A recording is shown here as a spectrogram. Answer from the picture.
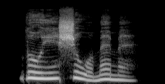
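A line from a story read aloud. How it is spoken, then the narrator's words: Calm, composed voice. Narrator (Chinese): 陆眠已经收拾好心情，声音平静道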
